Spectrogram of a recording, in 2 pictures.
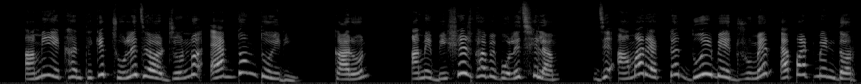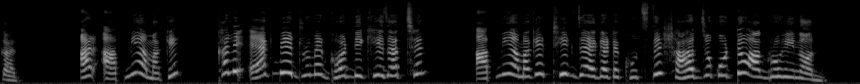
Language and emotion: Bengali, angry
